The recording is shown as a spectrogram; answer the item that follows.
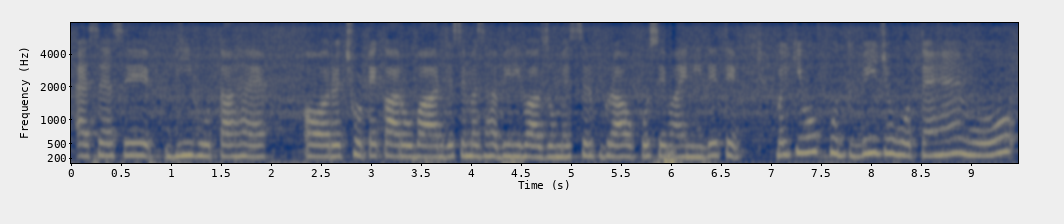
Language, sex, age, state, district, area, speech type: Urdu, female, 18-30, Uttar Pradesh, Muzaffarnagar, rural, spontaneous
